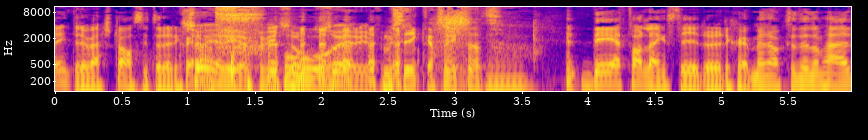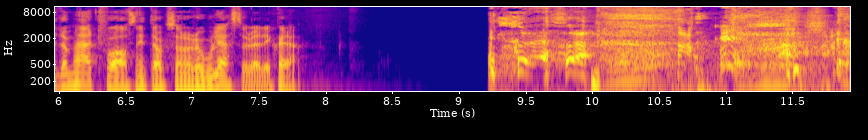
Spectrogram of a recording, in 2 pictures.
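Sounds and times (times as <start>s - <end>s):
speech: 0.0s - 8.1s
laughter: 1.0s - 4.0s, 9.3s - 11.9s
person coughing in a rough hacking fit: 9.2s - 11.9s
raspy throat-clearing: 9.2s - 11.9s.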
